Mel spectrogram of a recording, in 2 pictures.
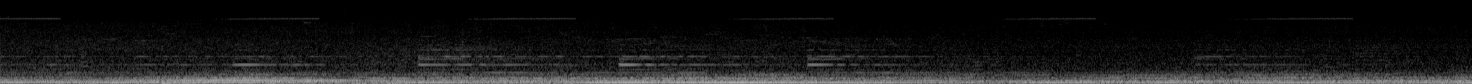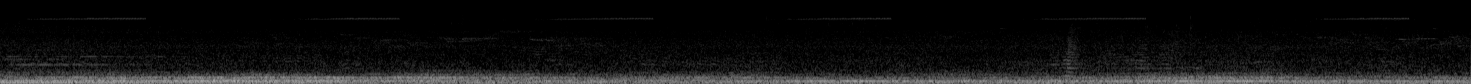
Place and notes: Il est midi à Vions, la cloche sonne mais un avion de tourisme trace un bel effet Doepler dans le ciel, je me suis abrité du vent sur le côté d'un champ de tournesols, les feuillages voisins bruissent au rythme du vent. C'est très international sur la piste cyclable.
